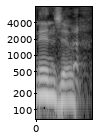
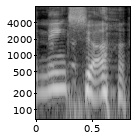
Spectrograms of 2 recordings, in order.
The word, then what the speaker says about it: NingXia: just with the ningxia it's pronounced i'm gonna get it i'm not gonna keep saying ninja the ningxia i drank some last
